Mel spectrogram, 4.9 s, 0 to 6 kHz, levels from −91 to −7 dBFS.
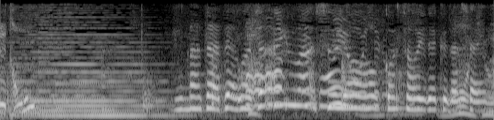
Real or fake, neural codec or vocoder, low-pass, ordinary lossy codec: real; none; 5.4 kHz; none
